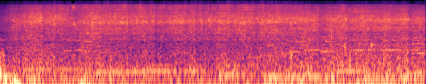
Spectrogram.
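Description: Butter melting in olive oil in a saucepan, a steady close sizzle with a broad hiss that holds even and unbroken throughout, with no talk over it.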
